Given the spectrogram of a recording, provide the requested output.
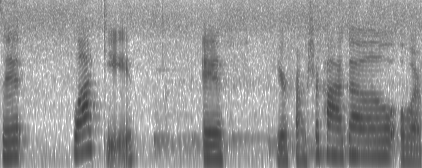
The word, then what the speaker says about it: latke: I'll address the elephant in the room, which is to say that I pronounce it lucky.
